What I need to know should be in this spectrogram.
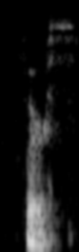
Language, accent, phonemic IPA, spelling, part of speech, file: English, Southern England, /fɜːθ/, firth, noun, LL-Q1860 (eng)-firth.wav
- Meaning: An arm or inlet of the sea; a river estuary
